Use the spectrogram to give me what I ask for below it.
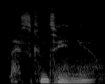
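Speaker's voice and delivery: unvoiced whispered aside. Real, not acted. Co-host whispering to move the show on. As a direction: breathe it, barely audible.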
